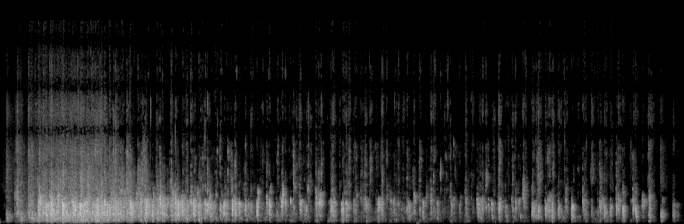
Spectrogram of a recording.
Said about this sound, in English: Big applause to all the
